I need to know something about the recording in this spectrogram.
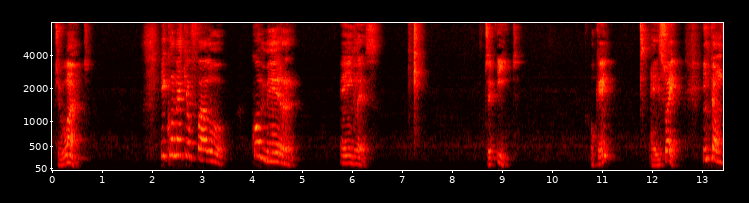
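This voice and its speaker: Male teacher, high and lively voice, slow drill-style delivery, echoey classroom. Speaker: English teacher. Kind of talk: classroom lesson. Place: classroom with a board. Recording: echoey room.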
